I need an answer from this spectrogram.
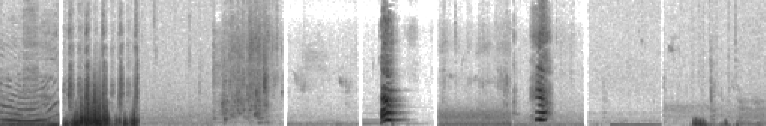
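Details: Pet Beagle indoors, opening with a long harmonic whine-like cry and a burst of barking, then two sharp, high yelps a couple of seconds apart, with faint rustling and a short low hum between.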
